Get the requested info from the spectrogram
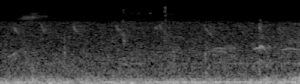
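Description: Beach ambience: a low, uneven rumble with a faint hiss above it.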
